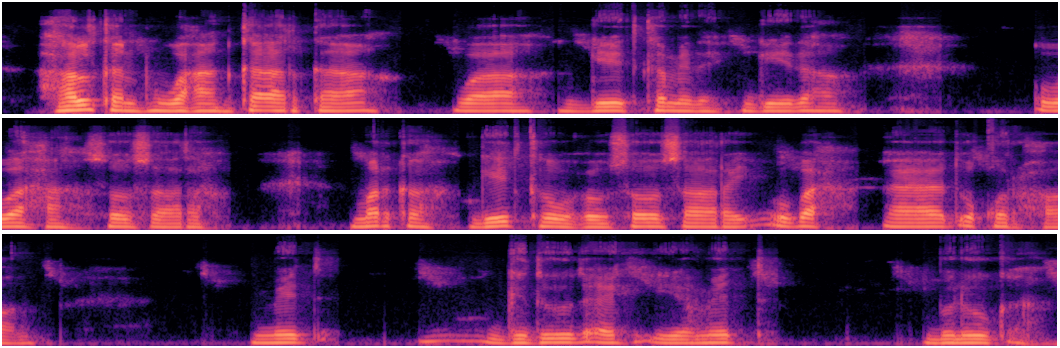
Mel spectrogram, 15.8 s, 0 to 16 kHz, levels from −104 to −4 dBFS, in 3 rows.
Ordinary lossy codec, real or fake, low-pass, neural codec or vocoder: Opus, 16 kbps; real; 14.4 kHz; none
